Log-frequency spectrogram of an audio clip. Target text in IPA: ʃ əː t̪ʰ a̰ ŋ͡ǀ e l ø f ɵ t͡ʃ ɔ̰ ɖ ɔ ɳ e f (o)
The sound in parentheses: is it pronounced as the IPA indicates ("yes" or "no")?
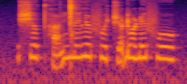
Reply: yes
